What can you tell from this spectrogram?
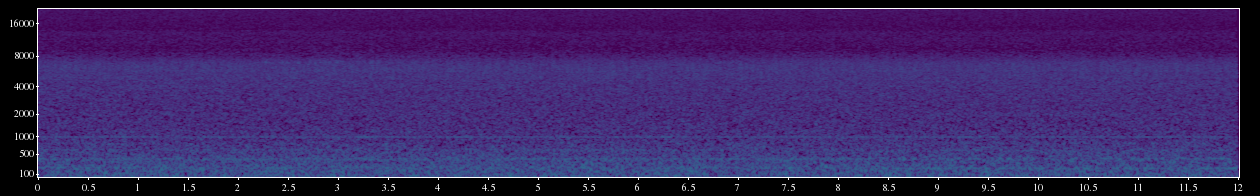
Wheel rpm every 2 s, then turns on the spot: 0, 0, 0, 0, 0, 0.
none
